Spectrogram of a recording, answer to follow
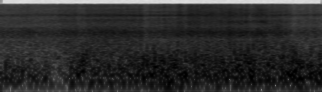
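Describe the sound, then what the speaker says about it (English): Strong ocean waves on the beach at Stalida, Crete, a loud continuous roar of surf mixed with heavy wind buffeting, steady throughout with no voices. "the waves are just really strong"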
